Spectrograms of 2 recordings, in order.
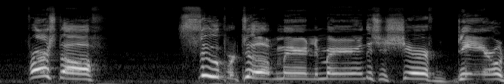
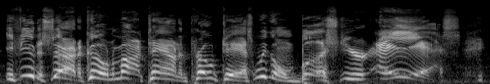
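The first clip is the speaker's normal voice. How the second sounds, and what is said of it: Put-on redneck voice. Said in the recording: “doing the redneck voice”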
